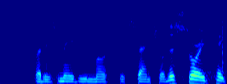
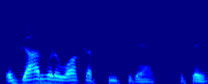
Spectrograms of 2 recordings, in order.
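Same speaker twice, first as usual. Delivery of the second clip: ordinary talk, nothing marked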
